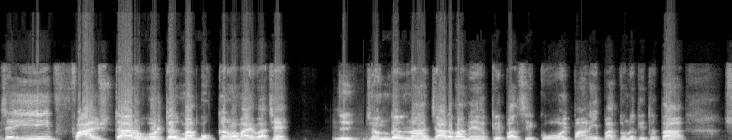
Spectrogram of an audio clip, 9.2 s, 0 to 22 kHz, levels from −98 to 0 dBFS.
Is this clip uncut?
no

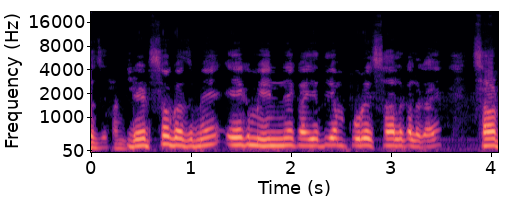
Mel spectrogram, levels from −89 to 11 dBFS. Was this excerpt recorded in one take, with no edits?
yes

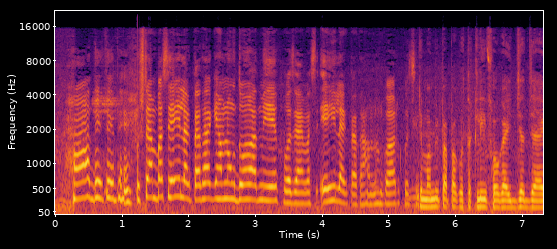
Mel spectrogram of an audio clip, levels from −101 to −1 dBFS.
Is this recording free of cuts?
no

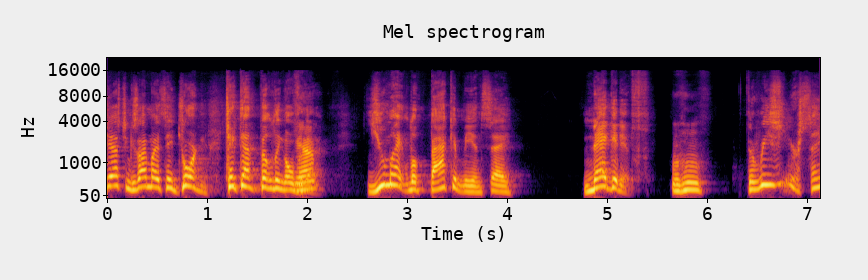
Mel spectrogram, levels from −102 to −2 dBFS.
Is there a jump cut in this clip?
yes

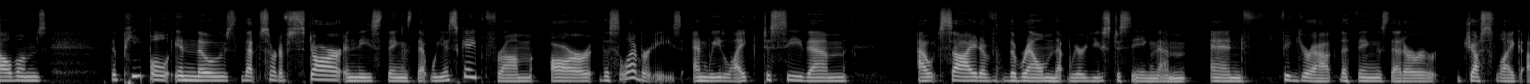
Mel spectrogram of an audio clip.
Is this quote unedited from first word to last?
no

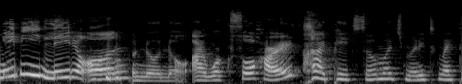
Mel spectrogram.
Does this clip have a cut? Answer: yes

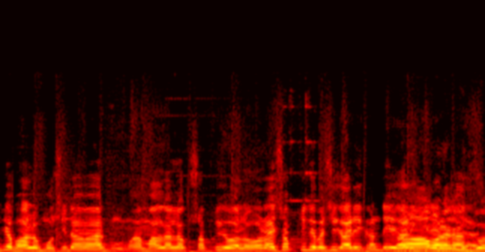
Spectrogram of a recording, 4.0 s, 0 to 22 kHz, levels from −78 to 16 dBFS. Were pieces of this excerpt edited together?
no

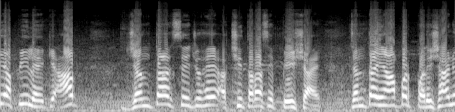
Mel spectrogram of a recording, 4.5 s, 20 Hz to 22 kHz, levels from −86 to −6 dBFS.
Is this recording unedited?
yes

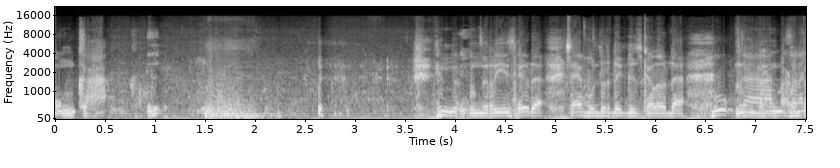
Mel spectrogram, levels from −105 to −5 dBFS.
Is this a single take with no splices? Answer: yes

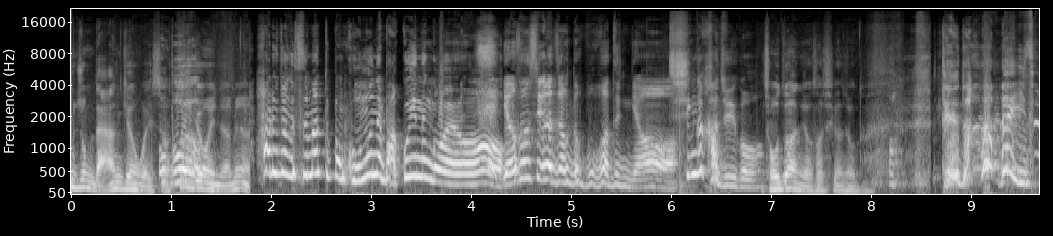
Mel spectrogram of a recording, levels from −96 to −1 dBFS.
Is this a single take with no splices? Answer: no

